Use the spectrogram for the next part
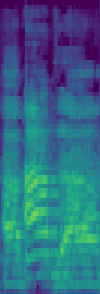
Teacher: berarti dari sini keluarnya ba itu dari syafatain, dari dua mulut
